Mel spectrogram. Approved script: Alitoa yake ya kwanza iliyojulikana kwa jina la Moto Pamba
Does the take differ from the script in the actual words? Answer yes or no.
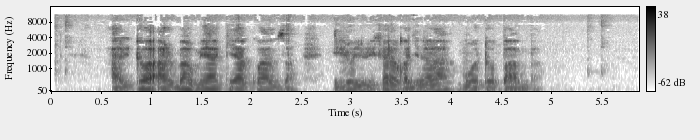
yes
